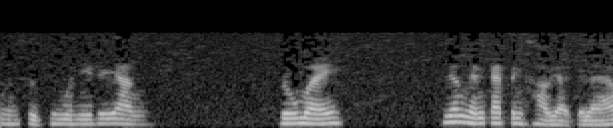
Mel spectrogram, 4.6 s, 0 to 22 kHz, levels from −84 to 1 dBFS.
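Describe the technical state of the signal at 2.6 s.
A noise suppressor is running across the whole clip, including 2.6 s, pulling down bands it treats as steady noise by about 20 dB frame by frame. The room noise, about 14 dB below the speech, pumps between words.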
